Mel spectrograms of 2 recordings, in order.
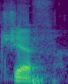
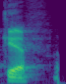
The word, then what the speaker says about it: GIF: here's a good one it's pronounced jiff no incorrect no bad that that is peanut butter here's my problem with here's my problem with uh gif when people say it i think they're saying gift like a birthday gift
